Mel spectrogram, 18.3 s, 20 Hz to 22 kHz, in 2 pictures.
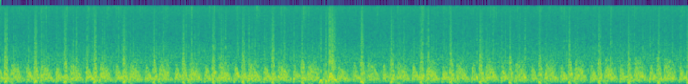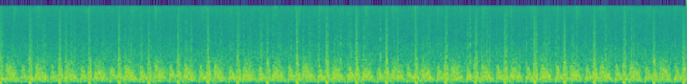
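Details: Rapid, steady whooshing pulses at about 150 per minute through a noisy Doppler signal: fetal heartbeat at 13 weeks 2 days of pregnancy.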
